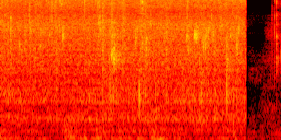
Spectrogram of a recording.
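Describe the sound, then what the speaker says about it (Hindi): Okra (bhindi) frying in a pan gives a loud, continuous hissing sizzle for over two seconds, then cuts off abruptly, leaving a quieter faint crackle. "अब इसको इसमें डाल दें और फ्राई कर लें"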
